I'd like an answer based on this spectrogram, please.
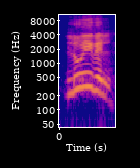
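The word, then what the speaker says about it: Louisville: of Greg Fisher mayor of लई Lewis विले लुई विल तो एस क्यों फिर लिखा है मेरे को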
